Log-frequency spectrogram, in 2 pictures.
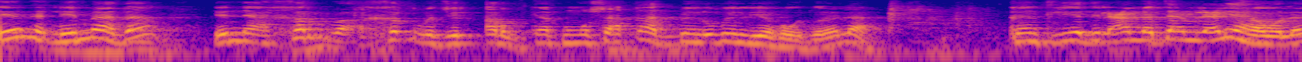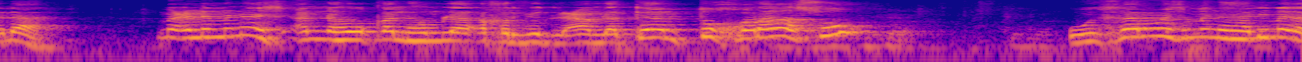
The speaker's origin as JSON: {"language": "Arabic", "country": "Algeria", "said": "والعمل اللي كاين ساير عند الوالد وعند غيره من الفلاحين عندنا في الجزائر"}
